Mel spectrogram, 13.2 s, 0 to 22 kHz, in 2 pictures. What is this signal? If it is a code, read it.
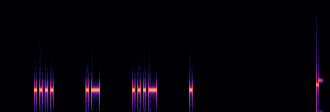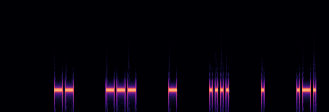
Morse code, heard as a keyed tone, about 22 wpm, spaced as for 10 wpm, 700 Hz. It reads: HAVE MOTHER
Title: 4x Character Spacing - Top 500 Words - 22wpm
